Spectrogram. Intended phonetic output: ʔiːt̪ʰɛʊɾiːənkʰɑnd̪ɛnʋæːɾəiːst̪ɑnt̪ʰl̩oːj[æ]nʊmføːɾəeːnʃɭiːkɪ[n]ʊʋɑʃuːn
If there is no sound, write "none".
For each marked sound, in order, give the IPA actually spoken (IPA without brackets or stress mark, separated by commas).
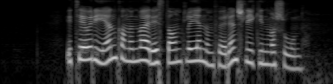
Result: ɛ, n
